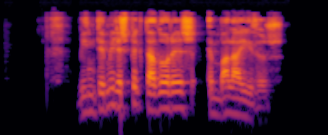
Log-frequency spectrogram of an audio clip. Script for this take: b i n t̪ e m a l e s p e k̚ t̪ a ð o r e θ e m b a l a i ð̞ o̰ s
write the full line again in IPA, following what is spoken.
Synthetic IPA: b i n t̪ e m i l e s p e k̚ t̪ a ð o ɾ e s e m b a l a i ð̞ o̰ s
